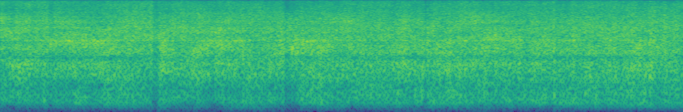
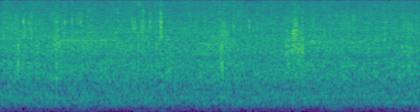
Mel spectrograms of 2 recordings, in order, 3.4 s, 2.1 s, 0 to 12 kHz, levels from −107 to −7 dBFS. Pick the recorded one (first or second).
second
